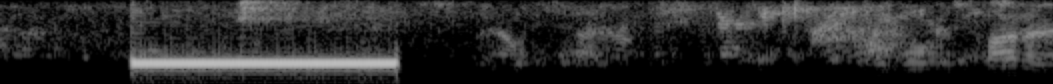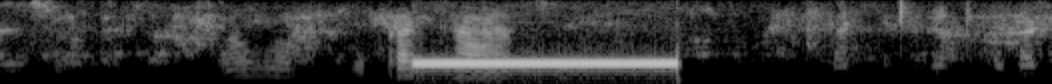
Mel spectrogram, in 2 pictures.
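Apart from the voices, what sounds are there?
telephone busy signal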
